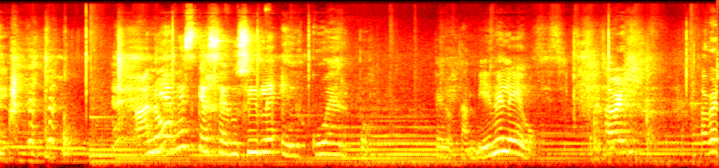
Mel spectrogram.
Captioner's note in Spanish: risas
